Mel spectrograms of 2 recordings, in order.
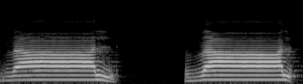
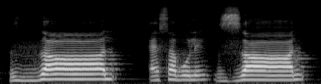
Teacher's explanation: सीटी की तरह नहीं निकालना बगैर सिटी के निकालना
